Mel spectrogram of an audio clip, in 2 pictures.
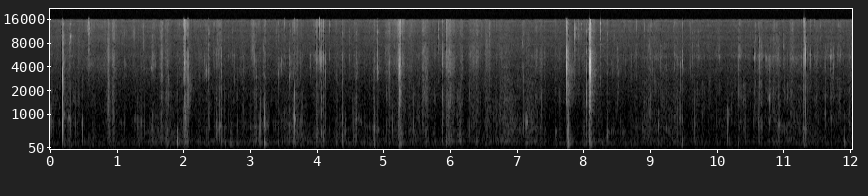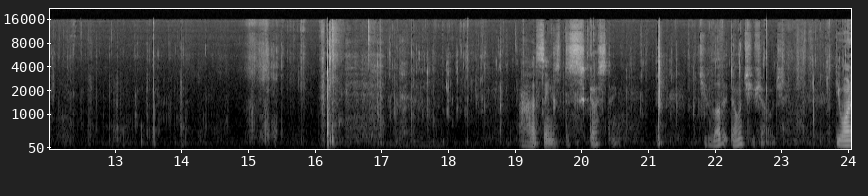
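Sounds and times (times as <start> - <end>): dog chewing with wet crunches: 0.0 - 24.0.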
